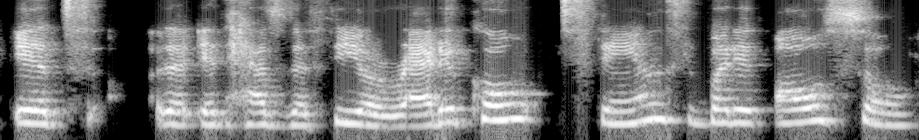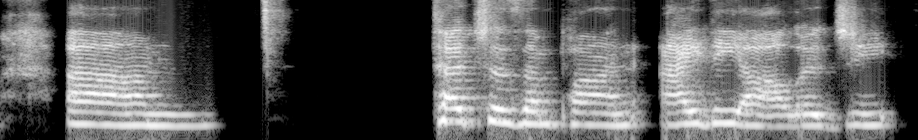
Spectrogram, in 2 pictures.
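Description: Middle-aged brazilian woman teaching online, webcam mic, lots of "right?" and "um"s, explains things patiently. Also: mid-range voice. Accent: Brazilian Portuguese. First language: Portuguese. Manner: explanatory, often tags "right?", fillers "uh" and "um". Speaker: university lecturer. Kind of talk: online lecture with slides. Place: home room with bookshelves, indoors. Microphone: video call webcam.

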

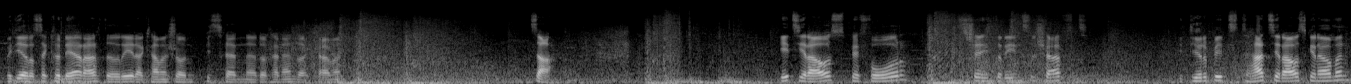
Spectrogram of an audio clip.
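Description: A man's voice: medium pitch, fairly even intonation, moderate pace, long pauses, music in the background. A young man with a slight cold, explaining a naval game replay as he commentates over it, getting livelier when the action starts. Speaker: gameplay commentator.

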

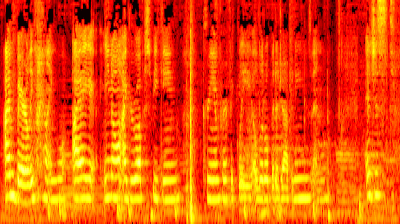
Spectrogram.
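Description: A woman's voice: fairly high pitch, little pitch movement, normal speed, vocal fry, over music, rough recording. A woman in her twenties chatting casually on a live stream in a small bedroom, answering viewer questions and filling her talk with "like.". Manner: chatty, frequent "like" fillers, reflective. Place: small bedroom with neon lights, indoors. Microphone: phone camera close to face.

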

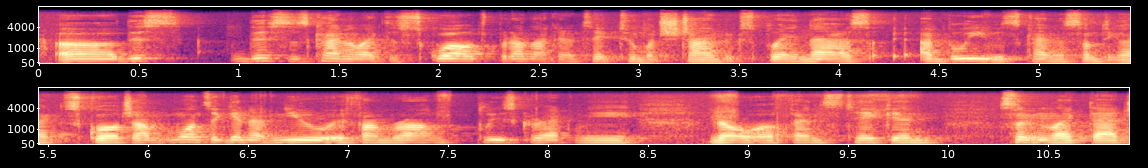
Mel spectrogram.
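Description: A man's voice: medium pitch, a bit bright. A man giving a casual, unscripted gear walkthrough in a hesitant, informal way, often correcting himself, recorded on a handheld camera indoors. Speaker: hobbyist demonstrating a radio. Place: indoor room by a window. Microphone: handheld camera's built-in microphone. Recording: noisy amateur camera audio with clicks.

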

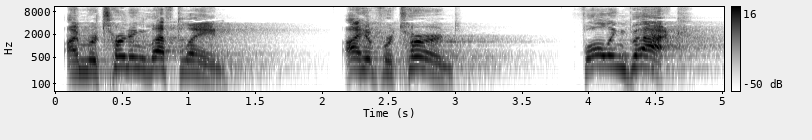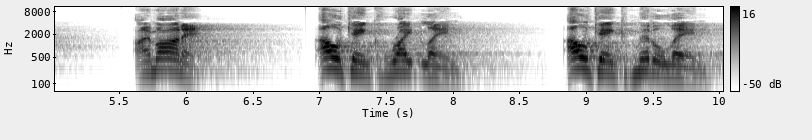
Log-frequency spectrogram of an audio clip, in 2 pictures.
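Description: High-pitched, proud warrior god. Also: male voice, sharp tone, long reverb tail, full character voice. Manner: crisp, declarative, theatrical commands. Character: proud, commanding warrior sage god with taunting confidence. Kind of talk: video game voice pack callouts.

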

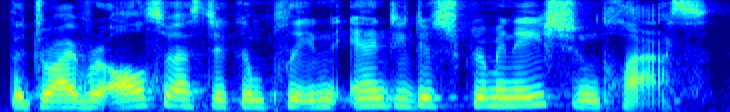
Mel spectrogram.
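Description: A woman in her thirties anchoring a news bulletin, reading a script with measured, even delivery in a studio. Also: lowish voice. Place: studio news set, indoors.

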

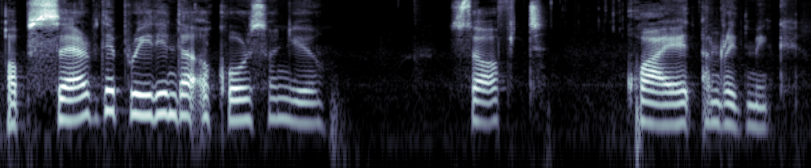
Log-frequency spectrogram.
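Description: A woman yoga instructor narrating a guided meditation in measured, instructional phrases with pauses. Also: fairly low pitch, a little mellow, no room sound.

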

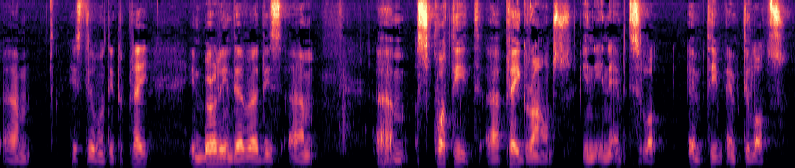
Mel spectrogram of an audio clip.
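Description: A middle-aged man giving an academic keynote lecture in a halting, hesitant way, often repeating words and pausing. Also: fairly low pitch, darkish tone. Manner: halting and hesitant, frequent repetitions and pauses. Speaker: keynote speaker. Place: indoor conference auditorium, on stage.

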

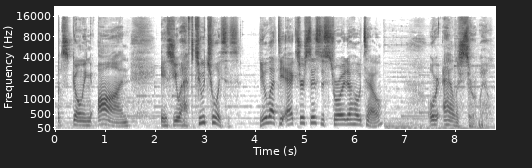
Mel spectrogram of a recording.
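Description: A woman's voice: deep voice, sing-song, slow, a little mellow, heavily acted. A woman voicing a stern, commanding female queen of hell in a fan comic dub. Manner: cold, commanding, terse. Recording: faint music behind.

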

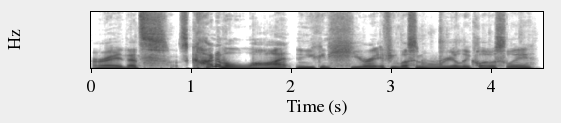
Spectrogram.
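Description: Low-pitched man giving a casual tutorial. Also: very animated, normal speed, no room sound. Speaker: audio engineer host of a mixing series. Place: small home studio room, indoors. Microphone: close large broadcast mic on an arm.

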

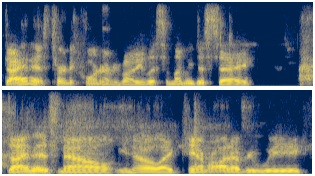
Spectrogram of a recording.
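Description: A man's voice: mid-range voice, fairly quick, a bit bright, a little hiss or hum. An American man in his forties hosting a casual chat over a video call, chatty and upbeat. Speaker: host. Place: indoors at home, on a video call. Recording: dull video-call audio.

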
